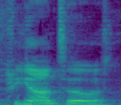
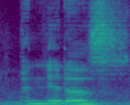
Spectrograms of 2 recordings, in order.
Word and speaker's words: Pianta: That's not how I thought you pronounced that word. I think when I was younger I called them panitas or something weird.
